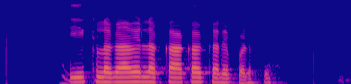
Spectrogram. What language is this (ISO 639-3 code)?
mag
